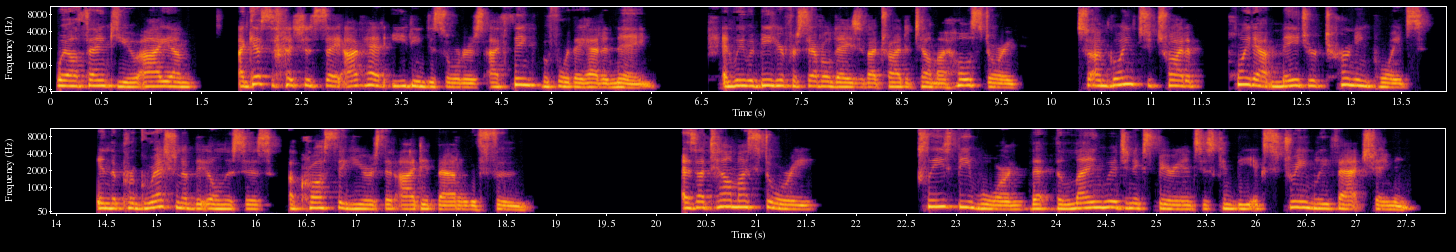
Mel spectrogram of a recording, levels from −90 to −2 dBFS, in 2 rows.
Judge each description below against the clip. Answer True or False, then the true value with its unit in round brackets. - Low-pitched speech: False (185 Hz)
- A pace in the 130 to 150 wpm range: False (175 wpm)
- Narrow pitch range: False (4.8 semitones)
